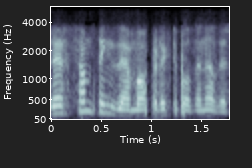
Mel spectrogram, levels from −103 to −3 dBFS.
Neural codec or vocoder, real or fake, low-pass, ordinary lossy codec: none; real; 5.4 kHz; AAC, 32 kbps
